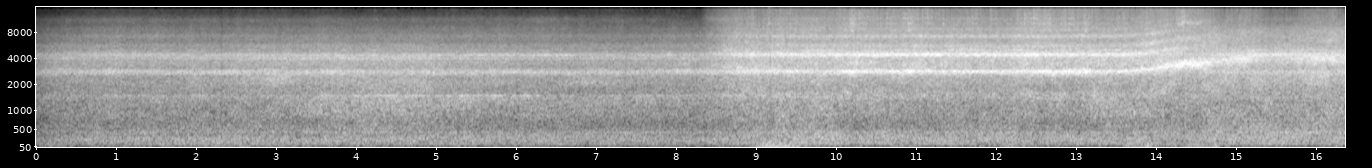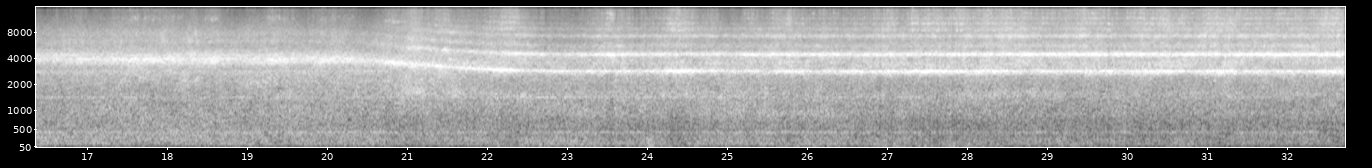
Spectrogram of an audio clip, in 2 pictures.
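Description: F-15 Eagle fighter's twin jet engines running with a steady high whine over a roar. It gets louder about a quarter of the way in. About halfway through the whine rises in pitch as the engines spool up, holds for several seconds, then winds back down.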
